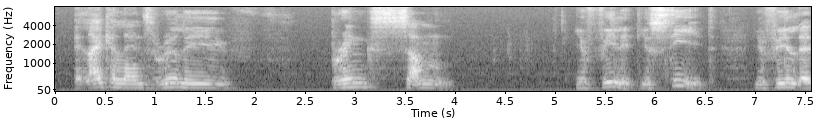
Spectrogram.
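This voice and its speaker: Speaking at a very slow pace in a German accent, a man with a fairly high pitch shows ordinary pitch variation, big swings in loudness and long, frequent pauses. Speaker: painter and hobby photographer. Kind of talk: camera review talk. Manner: halting, many fillers and repeats.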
